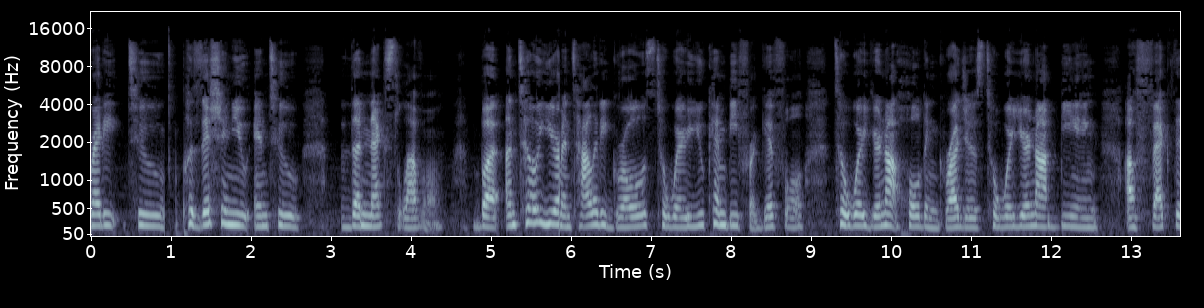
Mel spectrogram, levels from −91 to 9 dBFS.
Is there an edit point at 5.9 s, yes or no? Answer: yes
